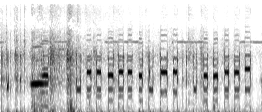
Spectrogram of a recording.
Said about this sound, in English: if you can hear me, touch the buttons on this phone once for no and twice for yes.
